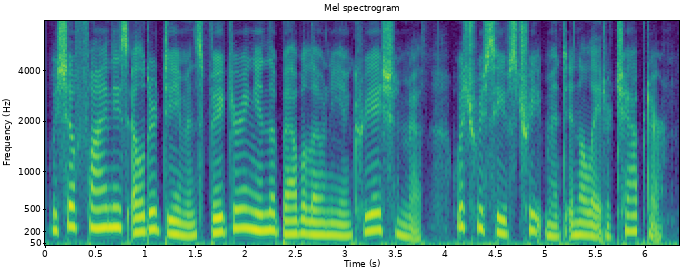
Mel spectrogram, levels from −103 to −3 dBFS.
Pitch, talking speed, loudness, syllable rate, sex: 190 Hz, 180 wpm, -16 LUFS, 5.7 syllables/s, female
